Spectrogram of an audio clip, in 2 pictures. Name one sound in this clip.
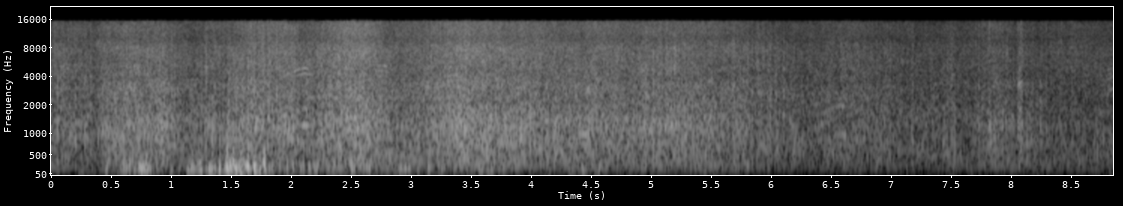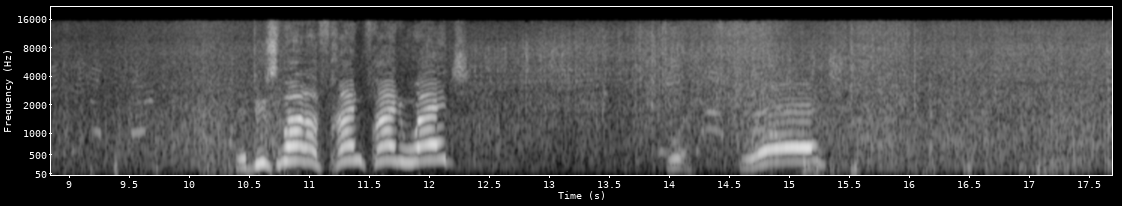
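Skis slide and scrape across groomed snow.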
